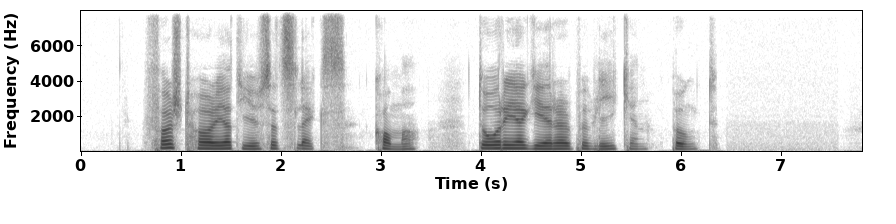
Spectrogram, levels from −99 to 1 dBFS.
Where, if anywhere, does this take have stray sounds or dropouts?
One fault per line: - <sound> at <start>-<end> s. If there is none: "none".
none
